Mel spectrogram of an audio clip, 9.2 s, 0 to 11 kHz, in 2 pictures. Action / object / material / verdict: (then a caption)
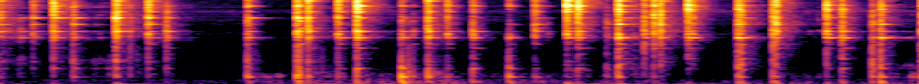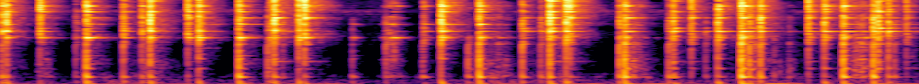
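tap / carbon steel loaf pan / carbon steel / none. An empty, hollow gold carbon steel loaf pan with a ribbed metal body is held in both hands while long nails tap quickly on its flat bottom. The result is a rapid, uneven run of short, bright metallic clicks with a faint hollow ring around 200 Hz, each dying away almost at once. There is a brief pause about a second in before the tapping resumes and grows slightly louder.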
